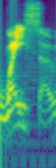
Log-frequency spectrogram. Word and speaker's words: Weso: No, Weso. It's not way. But yeah. Okay. Let's. So the official pronunciation, it's Weso.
